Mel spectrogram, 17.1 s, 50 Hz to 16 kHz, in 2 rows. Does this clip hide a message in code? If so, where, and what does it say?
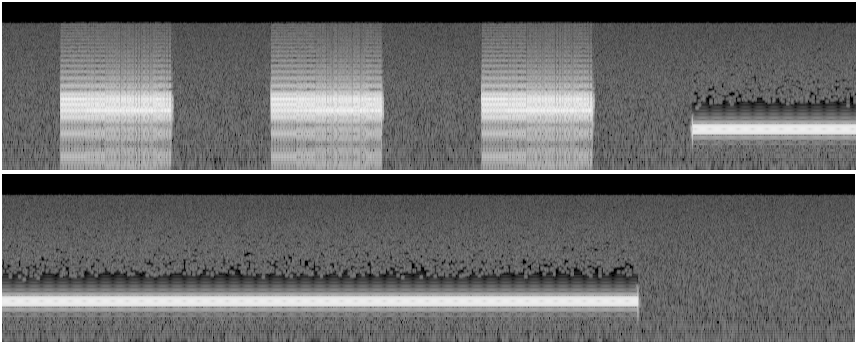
Yes: Emergency Alert System (SAME) tones (header bursts, then the 853 and 960 Hz attention tone) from 0.6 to 14.9 s, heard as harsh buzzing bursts, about 520.83 baud.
